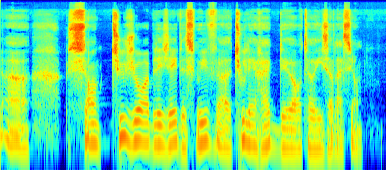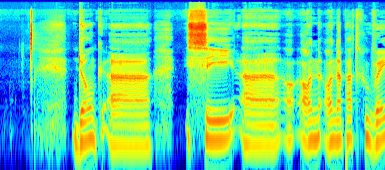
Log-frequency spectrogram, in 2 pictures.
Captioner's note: speaking French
